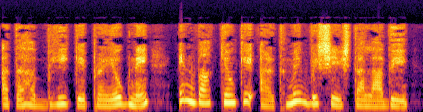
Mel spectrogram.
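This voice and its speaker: A woman's voice: lowish voice, lively intonation, measured pace, dark tone, husky, no room sound. A woman reading a grammar lesson aloud, going through word lists one item at a time. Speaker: grammar reader.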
